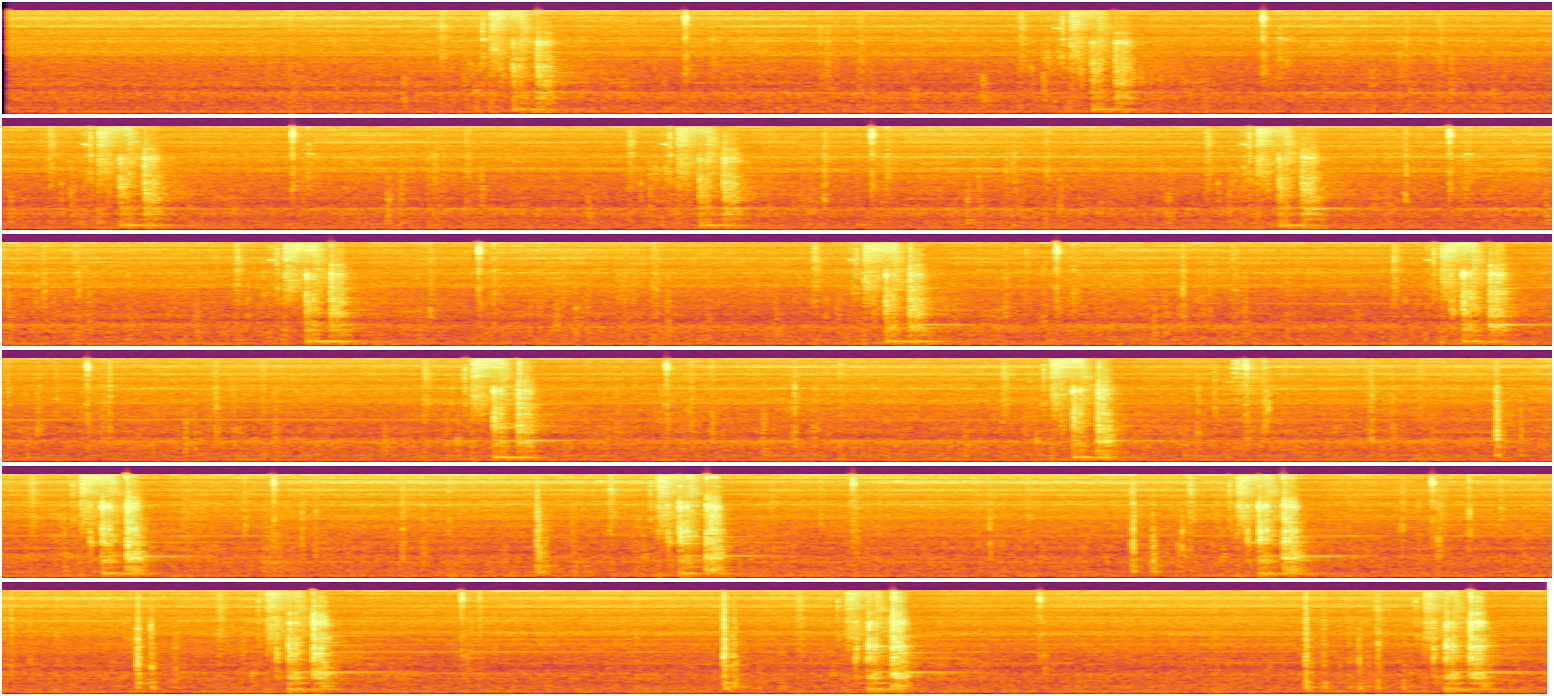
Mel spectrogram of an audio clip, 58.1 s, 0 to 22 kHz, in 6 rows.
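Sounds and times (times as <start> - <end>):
packing machine mechanical stroke: 13.5 - 23.6, 24.3 - 34.5, 35.1 - 44.2.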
